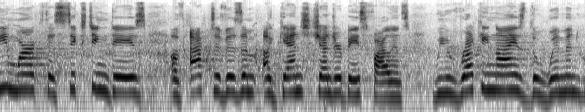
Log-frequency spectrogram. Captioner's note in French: voix de l'interprète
